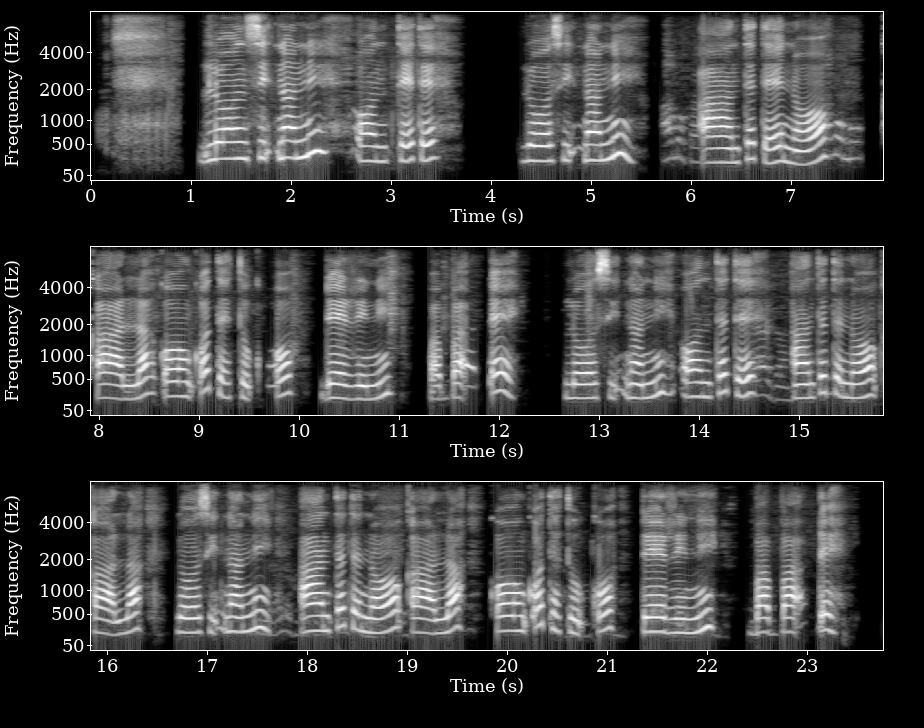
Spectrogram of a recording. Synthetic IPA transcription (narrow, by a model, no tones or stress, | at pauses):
loːnsɪʔnɐnːɪɔnt̪ːɛt̪ɛ | loːsɪʔnɐnːɪ | aːnt̪ːɛt̪ɛnoːkʼaːlːɐkʼɔŋkʼɔt̪ɛt̪ʊkʼɔ | d̪eːrːɪnɪ | b̥ɐbːɐɗɛ | loːsɪʔnɐnːɪɔnt̪ɛt̪ɛaːnt̪ːɛt̪ɛnoːkʼaːlːɐ | loːsɪʔnɐnːɪaːnt̪ːɛt̪ɛnoːkʼaːlːɐ | kʼɔːŋkʼɔt̪ɛt̪ʊkʼːɔd̪̥e̞ːrːɪnɪ | bɐbːɐɗeː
